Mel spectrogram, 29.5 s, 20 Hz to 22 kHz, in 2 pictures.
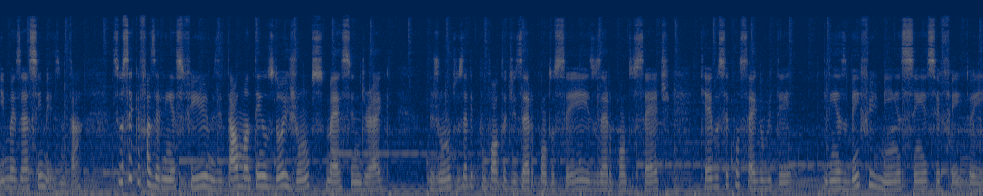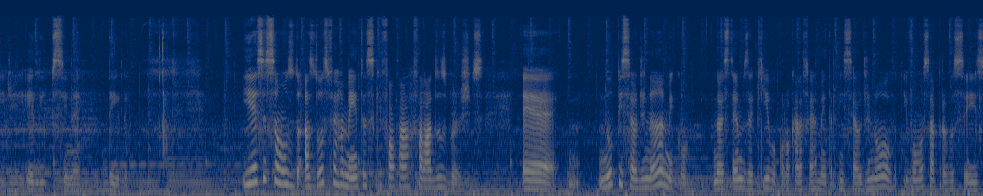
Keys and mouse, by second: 0.9-1.6 drag, 1.8-2.6 drag, 2.6 click, 5.4-6.0 drag, 6.0 click, 7.4 click, 8.6 click, 9.4 click, 10.2 click, 11.5 click, 12.6-13.8 drag, 15.1 ctrl+z, 26.0 click, 29.4 F5.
